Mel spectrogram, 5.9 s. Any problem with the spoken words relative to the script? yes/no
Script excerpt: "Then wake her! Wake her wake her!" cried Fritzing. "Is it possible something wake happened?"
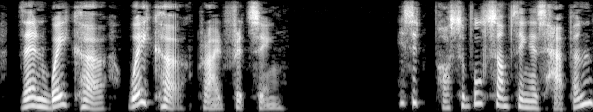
yes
